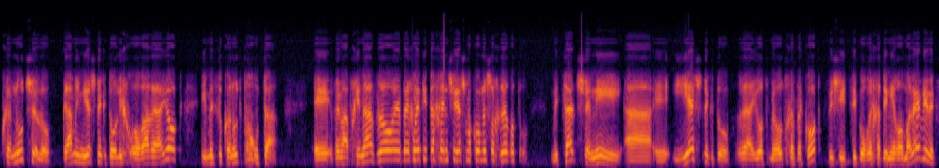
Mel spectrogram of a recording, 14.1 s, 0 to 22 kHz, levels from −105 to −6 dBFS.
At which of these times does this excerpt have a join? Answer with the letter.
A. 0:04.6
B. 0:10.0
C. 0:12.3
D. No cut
C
